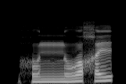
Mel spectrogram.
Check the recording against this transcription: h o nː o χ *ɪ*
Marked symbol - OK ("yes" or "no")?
yes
